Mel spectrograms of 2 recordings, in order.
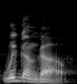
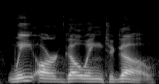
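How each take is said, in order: First: Syllables are skipped and run together quickly. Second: Every syllable is said clearly and in full. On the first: "you just skip over the syllables" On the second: "you don't say"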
